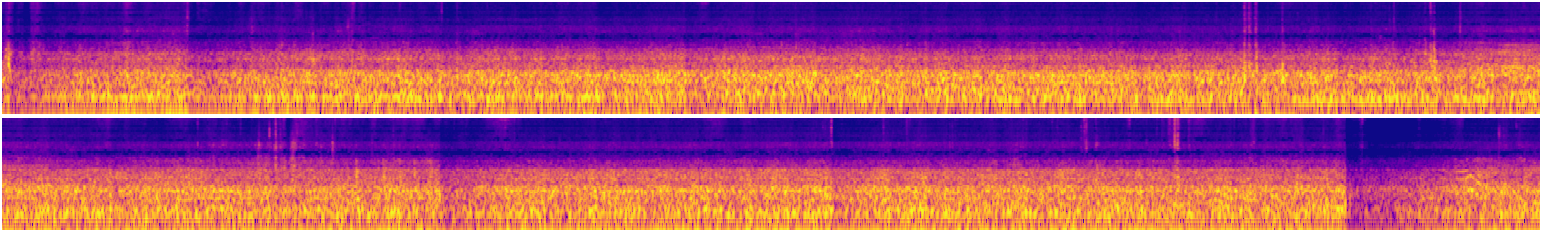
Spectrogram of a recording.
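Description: A steady, muffled rumble and rustle of cloth rubbing over a phone microphone carried in a shirt pocket, with a few light knocks. It drops away briefly near the end.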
